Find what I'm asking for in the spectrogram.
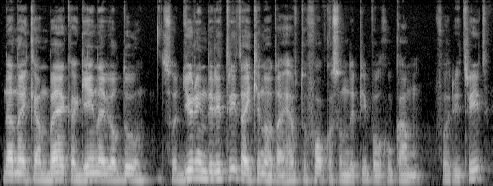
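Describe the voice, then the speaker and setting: A man in at least his forties with a Russian accent talks slowly and softly as a meditation teacher. His voice is warm and mellow, and he pauses often, repeating words and searching for them in English. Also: medium pitch. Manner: slow, pausing, gentle, with many "uh"s and repeats. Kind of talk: live Q&A session with viewers.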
